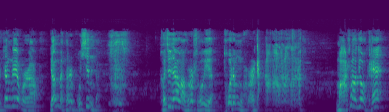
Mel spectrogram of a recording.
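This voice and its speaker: Animated storyteller man. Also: sits high, a little fast, muffled recording. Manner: animated, colloquial, rhythmic storytelling. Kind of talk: oral folk ghost-story narration.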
